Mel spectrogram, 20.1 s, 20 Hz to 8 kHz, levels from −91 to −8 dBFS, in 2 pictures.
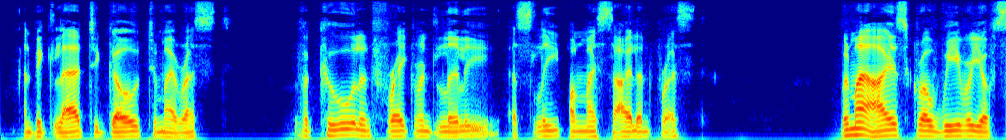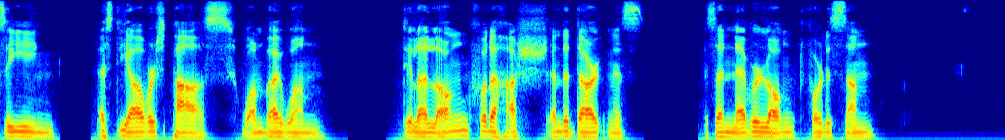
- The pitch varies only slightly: Yes, narrow, 2.0 semitones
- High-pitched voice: No, low, 100 Hz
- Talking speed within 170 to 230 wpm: No, average, 145 wpm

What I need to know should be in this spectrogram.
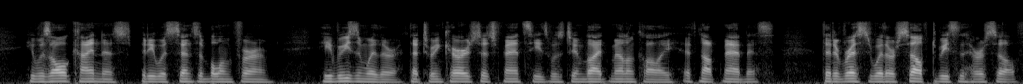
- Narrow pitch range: Yes, narrow, 1.7 semitones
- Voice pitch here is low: Yes, low, 125 Hz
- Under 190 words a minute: No, average, 200 wpm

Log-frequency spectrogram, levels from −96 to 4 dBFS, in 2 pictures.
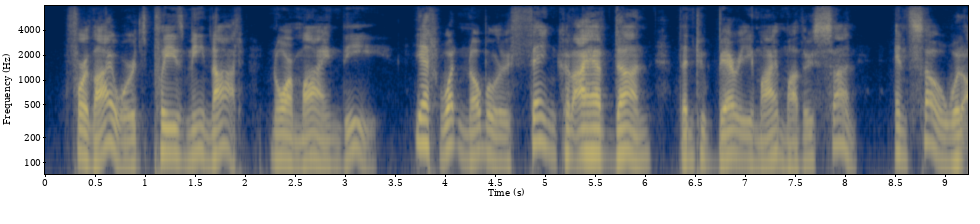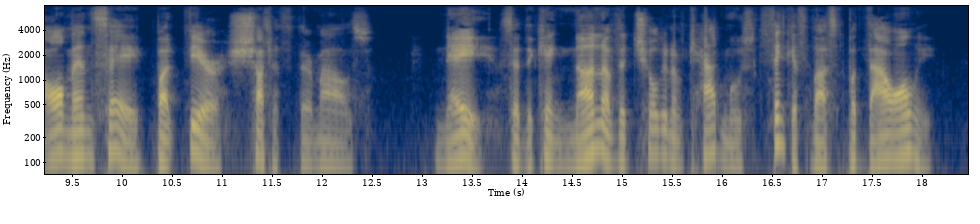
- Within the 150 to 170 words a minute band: Yes, average, 160 wpm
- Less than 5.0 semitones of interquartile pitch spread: No, average, 5.3 semitones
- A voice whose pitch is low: Yes, low, 110 Hz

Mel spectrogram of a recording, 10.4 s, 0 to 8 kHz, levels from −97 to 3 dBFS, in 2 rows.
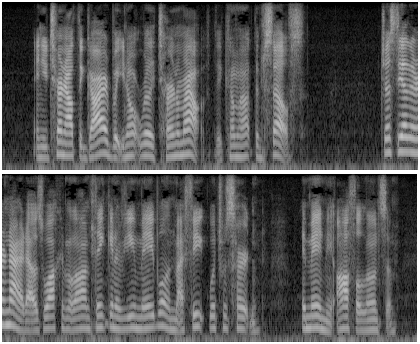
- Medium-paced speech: No, fast, 235 wpm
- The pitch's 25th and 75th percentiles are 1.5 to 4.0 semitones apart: Yes, narrow, 2.6 semitones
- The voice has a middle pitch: Yes, medium, 165 Hz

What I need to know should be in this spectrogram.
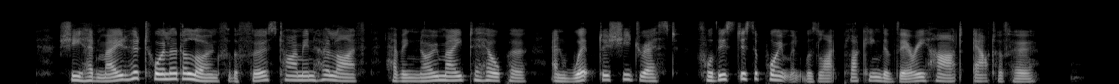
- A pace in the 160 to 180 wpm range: No, average, 195 wpm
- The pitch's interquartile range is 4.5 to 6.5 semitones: Yes, average, 4.8 semitones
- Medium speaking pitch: Yes, medium, 175 Hz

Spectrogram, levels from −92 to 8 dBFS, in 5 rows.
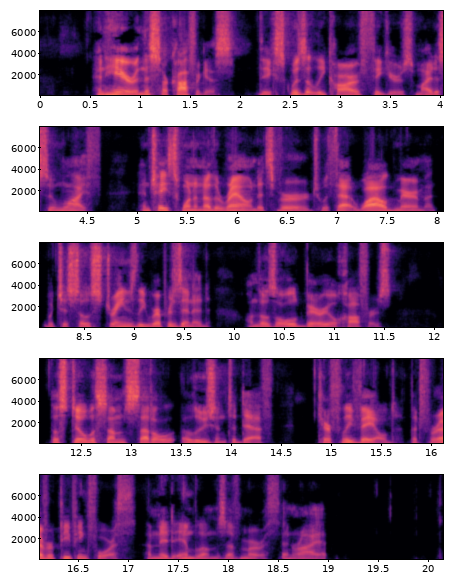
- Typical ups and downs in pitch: Yes, average, 4.2 semitones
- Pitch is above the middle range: No, low, 130 Hz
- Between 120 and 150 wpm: No, average, 160 wpm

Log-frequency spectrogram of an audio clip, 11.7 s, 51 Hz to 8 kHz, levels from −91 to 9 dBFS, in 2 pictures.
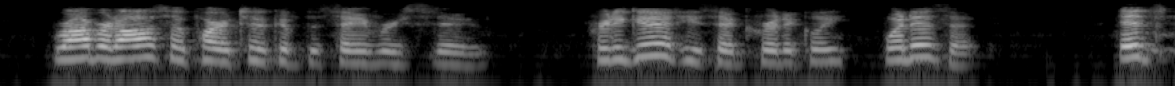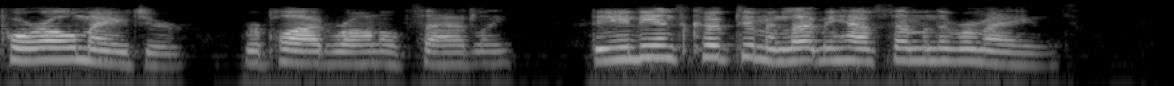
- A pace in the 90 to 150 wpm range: No, average, 175 wpm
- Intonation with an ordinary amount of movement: Yes, average, 4.0 semitones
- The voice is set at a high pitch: Yes, high, 225 Hz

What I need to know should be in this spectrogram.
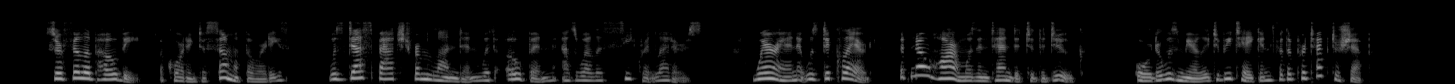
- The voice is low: No, high, 205 Hz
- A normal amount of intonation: No, wide, 7.6 semitones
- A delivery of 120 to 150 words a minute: No, average, 160 wpm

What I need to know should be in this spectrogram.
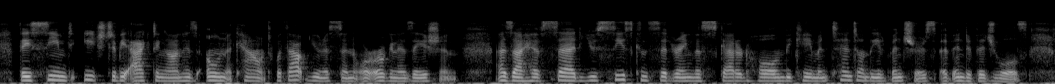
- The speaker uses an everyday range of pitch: No, narrow, 2.3 semitones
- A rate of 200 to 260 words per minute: No, average, 180 wpm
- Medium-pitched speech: Yes, medium, 165 Hz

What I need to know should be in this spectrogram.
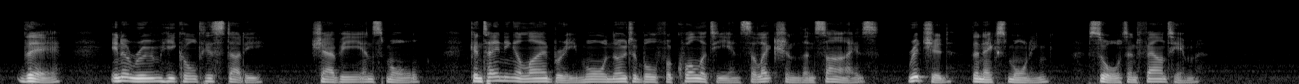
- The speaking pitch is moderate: No, low, 120 Hz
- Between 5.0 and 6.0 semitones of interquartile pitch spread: Yes, average, 5.3 semitones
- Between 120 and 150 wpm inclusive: Yes, average, 140 wpm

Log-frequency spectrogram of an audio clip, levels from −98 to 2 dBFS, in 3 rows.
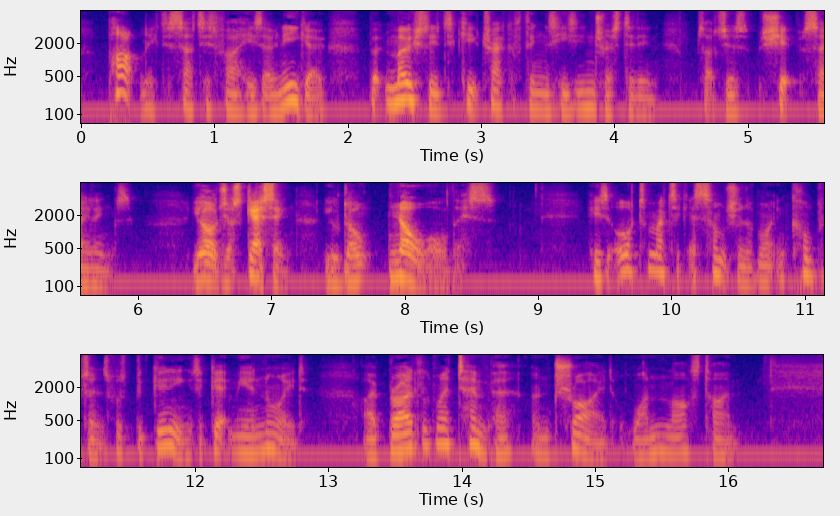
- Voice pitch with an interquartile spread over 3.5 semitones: No, average, 3.0 semitones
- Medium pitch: No, low, 125 Hz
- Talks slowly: No, average, 185 wpm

